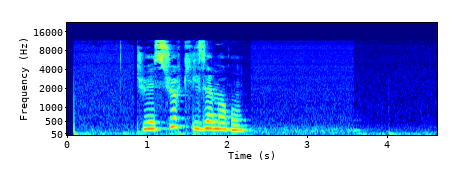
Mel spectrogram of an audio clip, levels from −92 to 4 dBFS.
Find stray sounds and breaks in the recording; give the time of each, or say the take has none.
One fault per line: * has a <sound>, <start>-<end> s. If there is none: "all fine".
all fine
